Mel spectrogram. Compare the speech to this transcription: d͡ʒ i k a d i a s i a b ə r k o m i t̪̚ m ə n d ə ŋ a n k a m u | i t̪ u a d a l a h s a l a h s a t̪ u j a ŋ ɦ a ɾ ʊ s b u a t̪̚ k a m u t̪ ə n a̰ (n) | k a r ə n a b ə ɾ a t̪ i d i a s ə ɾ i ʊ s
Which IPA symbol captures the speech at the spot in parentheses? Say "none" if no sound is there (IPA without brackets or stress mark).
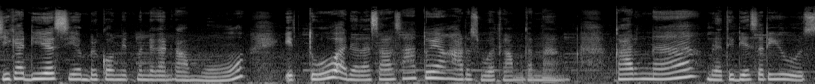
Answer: ŋ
